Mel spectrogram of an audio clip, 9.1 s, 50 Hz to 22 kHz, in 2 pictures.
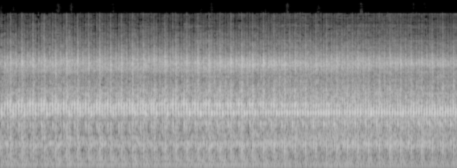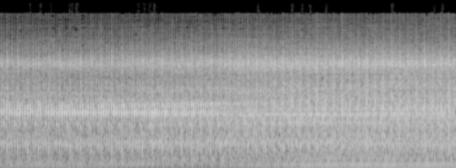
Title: Стук двигателя om601.970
